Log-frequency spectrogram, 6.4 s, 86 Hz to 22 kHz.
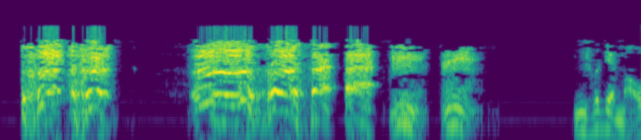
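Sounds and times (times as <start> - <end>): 
person loudly imitating a booming throat-clearing cough: 0.2 - 1.2, 2.0 - 4.9
speech: 2.9 - 3.4, 5.9 - 6.3.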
